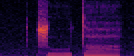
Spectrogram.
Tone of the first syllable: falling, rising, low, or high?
low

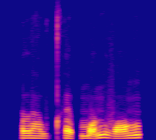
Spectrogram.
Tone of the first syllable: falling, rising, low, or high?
low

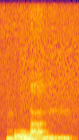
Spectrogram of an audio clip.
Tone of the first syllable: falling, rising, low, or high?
rising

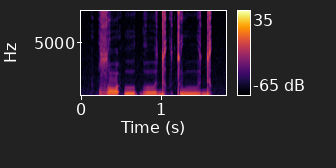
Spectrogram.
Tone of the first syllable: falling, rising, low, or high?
low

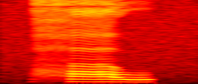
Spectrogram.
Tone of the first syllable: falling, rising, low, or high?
low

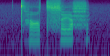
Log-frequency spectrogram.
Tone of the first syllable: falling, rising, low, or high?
high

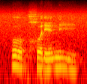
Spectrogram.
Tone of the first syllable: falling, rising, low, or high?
falling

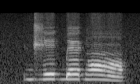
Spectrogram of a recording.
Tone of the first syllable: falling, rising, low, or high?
high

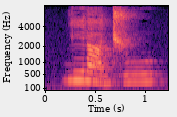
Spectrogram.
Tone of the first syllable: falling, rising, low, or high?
high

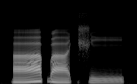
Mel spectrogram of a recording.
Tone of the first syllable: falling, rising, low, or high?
rising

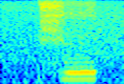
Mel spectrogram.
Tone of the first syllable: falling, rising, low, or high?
high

